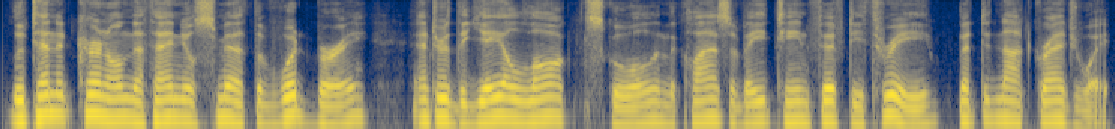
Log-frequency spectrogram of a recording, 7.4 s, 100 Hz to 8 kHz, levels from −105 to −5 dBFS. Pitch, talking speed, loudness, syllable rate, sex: 130 Hz, 180 wpm, -17 LUFS, 5.4 syllables/s, male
